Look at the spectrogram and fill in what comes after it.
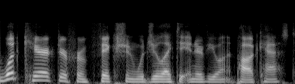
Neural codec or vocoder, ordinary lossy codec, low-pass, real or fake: codec, 16 kHz in and 24 kHz out, 0.9 kbps, LongCat-Audio-Codec, four codebook decoder; Opus, 24 kbps; 7.2 kHz; fake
